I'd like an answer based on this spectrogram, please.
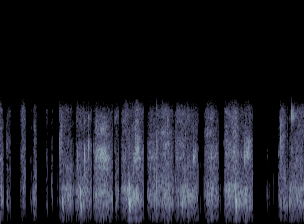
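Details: An Alaskan malamute and a tiny Pomchi, best friends, wrestle in play; near-continuous rough, throaty growling and grumbling in long bursts broken by brief gaps, with a few short huffs.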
